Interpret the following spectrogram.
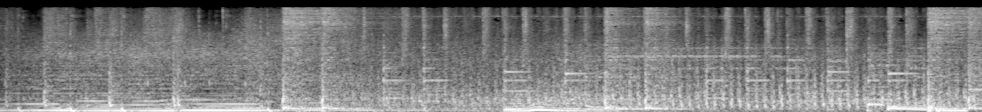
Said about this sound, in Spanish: Bueno, ahí llegan las aspas del helicóptero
